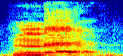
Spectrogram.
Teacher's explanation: बोलकर देख लो बिना नाक से हवा निकाले. न, पहले नाक से हवा निकलेगी तब जाके न बोल पाएंगे · न बोलने के लिए नाक से हवा निकालनी पड़ेगी.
